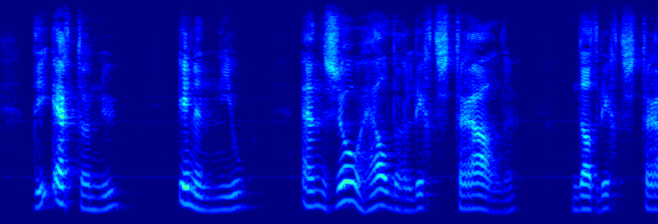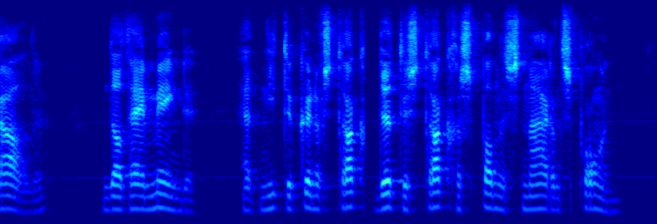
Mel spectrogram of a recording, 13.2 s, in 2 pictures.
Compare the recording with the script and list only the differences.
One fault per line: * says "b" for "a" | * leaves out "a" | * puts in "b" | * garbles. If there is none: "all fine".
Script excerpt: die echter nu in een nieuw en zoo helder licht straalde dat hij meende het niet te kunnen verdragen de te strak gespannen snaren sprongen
* puts in "licht straalde dat"
* says "strak" for "verdragen"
